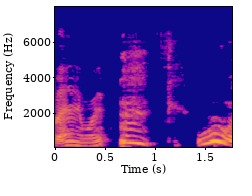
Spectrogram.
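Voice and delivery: ordinary delivery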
